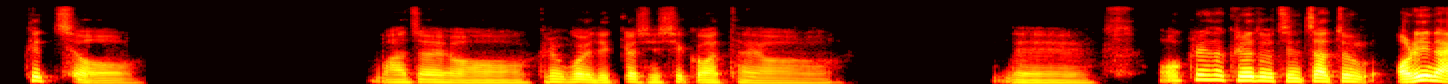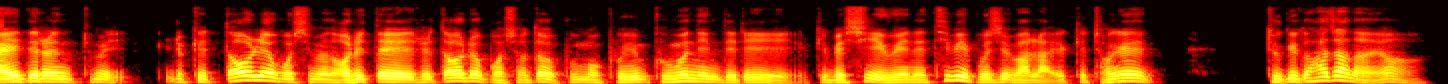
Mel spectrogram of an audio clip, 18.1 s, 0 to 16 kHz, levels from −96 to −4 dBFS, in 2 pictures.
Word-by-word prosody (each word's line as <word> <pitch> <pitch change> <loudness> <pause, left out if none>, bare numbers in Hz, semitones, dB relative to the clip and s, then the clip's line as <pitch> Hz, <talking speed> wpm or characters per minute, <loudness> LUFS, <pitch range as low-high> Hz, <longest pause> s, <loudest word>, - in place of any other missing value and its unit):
그쵸. 85 - -5 1.4
맞아요. 95 -4 -7
그런 115 -1 -6
걸 110 -2 -1
느껴지실 100 0 -6
것 100 - -4
같아요. 80 -4 -8 0.9
네. 90 -3 -9 0.4
어 85 - -5
그래서 205 -1 +1
그래도 175 -3 +5
진짜 140 -2 +2
좀 135 -5 0 0.2
어린 190 -2 +9
아이들은 125 -3 +5
좀 120 -1 -5 0.4
이렇게 - - -7
떠올려 185 -2 +5
보시면 115 -2 -2
어릴 115 +5 +1
때를 115 -2 +3
떠올려 145 -2 +2
보셔도 95 0 -3
부모 110 -3 -6
부인 115 +2 -3
부모님들이 105 - -2
이렇게 - - -13
"몇 105 - -1
시 120 +5 -4
이후에는 105 -1 -1
티브이 185 - +1
보지 110 +1 -3
마라." 95 -4 -2
이렇게 - - -9
정해 145 -5 0 0.7
두기도 135 +3 -2
하잖아요. 125 - -1
110 Hz, 300 characters per minute, -22 LUFS, 95-130 Hz, 1.4 s, 어린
